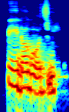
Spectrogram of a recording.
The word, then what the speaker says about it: pedagogy: पीडागोजी और पेडागोजी, दोनों प्रोनाउंसिएशन सही है, एस का डिफरेंस है बस, और कुछ नहीं।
